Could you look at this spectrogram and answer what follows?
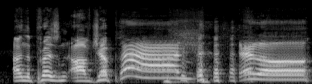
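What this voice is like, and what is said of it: Put-on Japanese accent. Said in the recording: “That is an uncanny Japanese accent, it really is.”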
